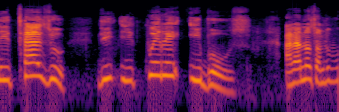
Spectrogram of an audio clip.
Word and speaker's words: Igbo: Direct pronunciation of Igbo. That's how I pronounce Igbo.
